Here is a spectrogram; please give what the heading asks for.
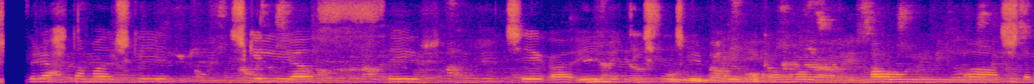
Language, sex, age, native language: Icelandic, male, 12, Icelandic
